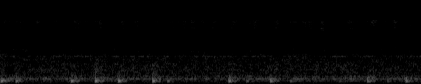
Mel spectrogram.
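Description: Marker pen writing on a whiteboard: a series of faint, short strokes in irregular succession.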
